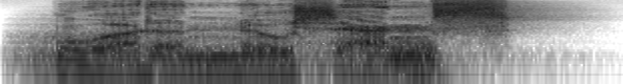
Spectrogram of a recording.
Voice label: Male Undead Attack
